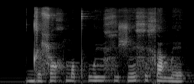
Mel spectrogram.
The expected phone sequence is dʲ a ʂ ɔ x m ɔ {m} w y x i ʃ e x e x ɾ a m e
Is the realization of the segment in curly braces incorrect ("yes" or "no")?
yes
